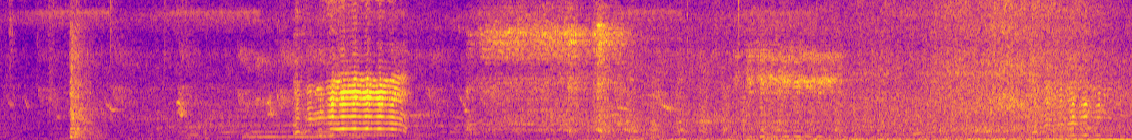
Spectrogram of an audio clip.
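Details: Beetal goat at a farm in Roorkee gives a single quavering nasal bleat, then a low rumbling background noise grows steadily louder.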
